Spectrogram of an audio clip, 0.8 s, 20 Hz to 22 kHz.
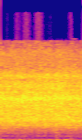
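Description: Burgers made from a pound of 80-20 ground beef and shaped with a form hiss steadily on a griddle during RV cooking, with a couple of soft low thumps as the patties are flipped.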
